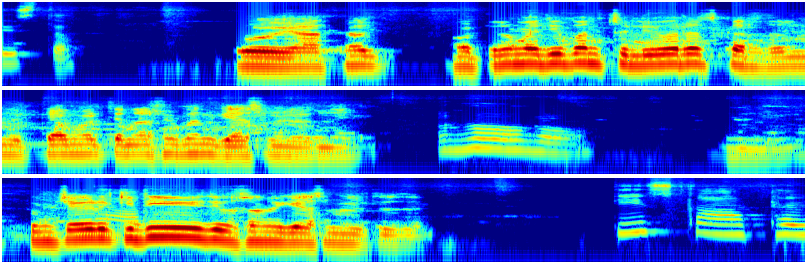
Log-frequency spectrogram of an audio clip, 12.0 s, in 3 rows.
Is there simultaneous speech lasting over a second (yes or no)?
no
